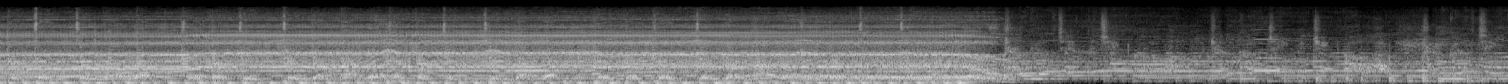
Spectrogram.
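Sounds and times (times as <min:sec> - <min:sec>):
droning music with pulsing bass: 0:00.0 - 0:10.2.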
